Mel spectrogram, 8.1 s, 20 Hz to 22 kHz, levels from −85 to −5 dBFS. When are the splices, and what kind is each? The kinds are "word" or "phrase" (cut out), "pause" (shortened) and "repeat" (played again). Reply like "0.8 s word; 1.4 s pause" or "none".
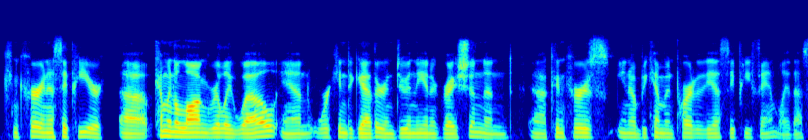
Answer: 1.0 s word; 1.5 s pause; 5.2 s pause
